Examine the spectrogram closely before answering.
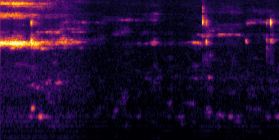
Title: LPG cylinder leak issue #fixitnow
